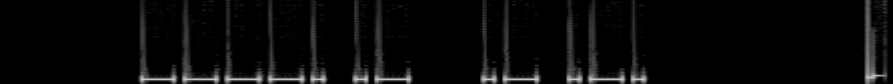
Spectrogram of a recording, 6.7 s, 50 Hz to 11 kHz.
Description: Morse code, heard as a keyed tone, about 16 wpm, 700 Hz. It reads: 9A AR
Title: Field Day Exchanges Encore - 15wpm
